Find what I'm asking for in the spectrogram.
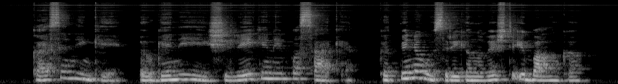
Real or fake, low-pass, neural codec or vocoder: real; 19.8 kHz; none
